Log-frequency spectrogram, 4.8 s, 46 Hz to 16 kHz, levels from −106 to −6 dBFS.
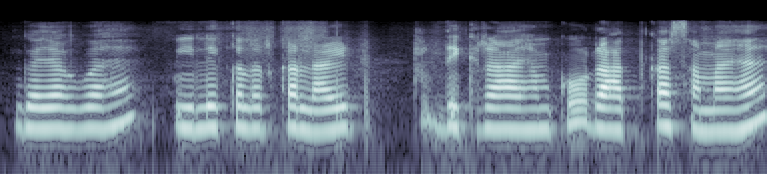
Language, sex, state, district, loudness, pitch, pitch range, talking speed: Hindi, female, Himachal Pradesh, Shimla, -21 LUFS, 220 Hz, 210-230 Hz, 185 wpm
